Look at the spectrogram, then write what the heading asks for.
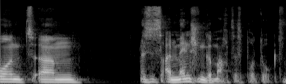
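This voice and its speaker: There is a man speaking on a very clean recording with a silent background. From Palatinate, Germany. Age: 50s. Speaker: winemaker. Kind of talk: interview. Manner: talkative, expansive.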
